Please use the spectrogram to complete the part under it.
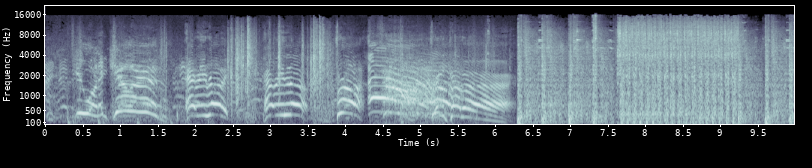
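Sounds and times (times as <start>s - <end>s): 
speech: 0.6s - 5.1s
gunshots at a first shooting practice: 6.3s - 9.9s
rapid automatic gunfire burst: 6.3s - 9.9s.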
